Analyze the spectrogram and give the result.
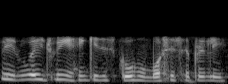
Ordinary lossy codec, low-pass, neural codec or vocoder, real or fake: none; 3.6 kHz; none; real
